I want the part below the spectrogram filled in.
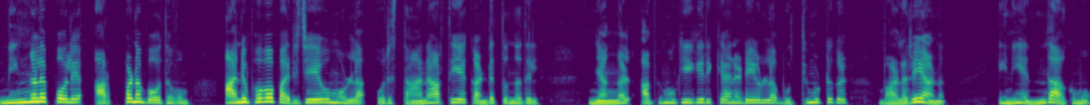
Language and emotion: Malayalam, fearful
